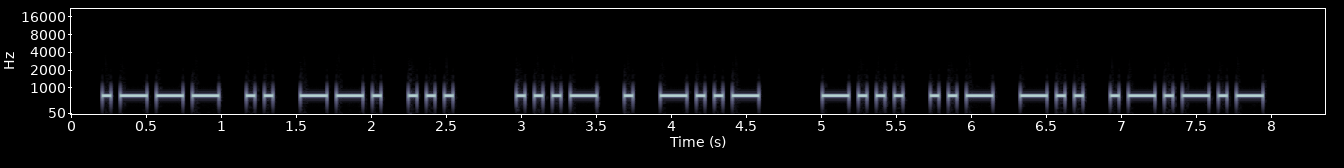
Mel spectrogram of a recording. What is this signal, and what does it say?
Morse code, heard as a keyed tone, about 20 wpm, 700 Hz. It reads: JIGS VEX BUD.
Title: Pangram Challenge v2 - 20wpm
